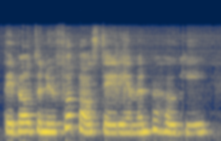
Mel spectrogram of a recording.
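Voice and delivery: bright storybook read-aloud; gentle picture-book narration; reading aloud to children. Acted. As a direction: read it like story time for kids.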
